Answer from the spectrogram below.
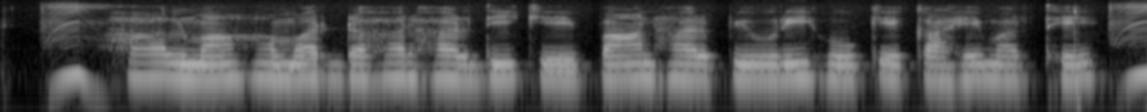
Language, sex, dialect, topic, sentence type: Chhattisgarhi, female, Eastern, agriculture, question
